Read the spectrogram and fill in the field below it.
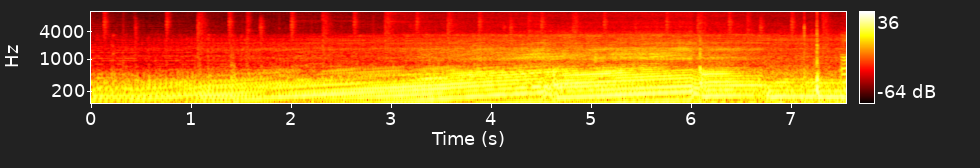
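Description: The engine of a heavily modified Yamaha R1M motorcycle revs up repeatedly, its pitch sweeping higher and swelling in loudness, close and unaccompanied by talk.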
